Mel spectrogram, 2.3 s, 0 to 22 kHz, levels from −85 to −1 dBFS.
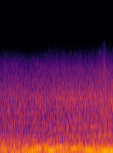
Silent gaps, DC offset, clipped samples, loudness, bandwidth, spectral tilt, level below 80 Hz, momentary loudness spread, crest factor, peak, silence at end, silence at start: none; under 0.1%; under 0.1%; -26 LUFS; 5.6 kHz; -9 dB/octave; -30 dBFS; 5 LU; 12 dB; -12 dBFS; 0 s; 0 s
